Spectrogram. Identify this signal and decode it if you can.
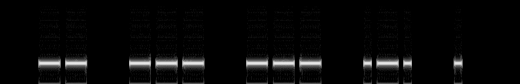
Morse code, heard as a keyed tone, about 18 wpm, spaced as for 12 wpm, 1000 Hz. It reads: MOORE
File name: qotdfiles / 12wpm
